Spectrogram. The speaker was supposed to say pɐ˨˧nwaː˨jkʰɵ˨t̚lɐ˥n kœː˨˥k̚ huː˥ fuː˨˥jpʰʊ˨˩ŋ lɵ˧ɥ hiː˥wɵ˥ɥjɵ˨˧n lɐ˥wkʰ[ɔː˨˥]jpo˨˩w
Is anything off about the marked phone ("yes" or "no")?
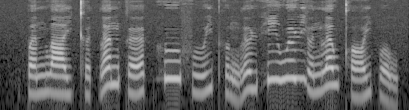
no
